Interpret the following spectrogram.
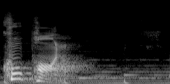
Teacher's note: Notice the stress? It's on koo.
